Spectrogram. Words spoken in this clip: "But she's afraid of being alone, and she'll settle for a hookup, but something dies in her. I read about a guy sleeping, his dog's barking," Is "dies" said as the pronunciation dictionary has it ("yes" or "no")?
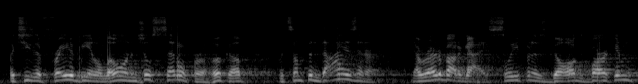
yes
